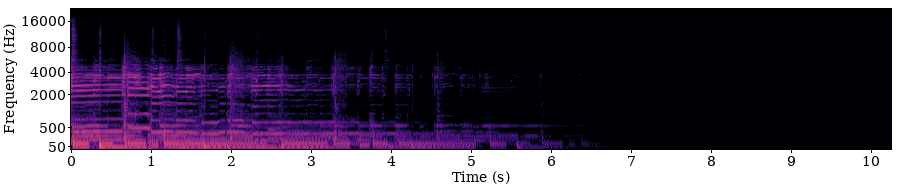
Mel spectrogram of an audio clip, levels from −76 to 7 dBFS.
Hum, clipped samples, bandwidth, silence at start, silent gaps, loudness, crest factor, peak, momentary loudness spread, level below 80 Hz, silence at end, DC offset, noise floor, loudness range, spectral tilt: none; under 0.1%; 18 kHz; 0 s; none; -32 LUFS; 24 dB; -14 dBFS; 22 LU; -42 dBFS; 4.35 s; under 0.1%; -78 dBFS; 22 LU; -4.5 dB/octave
